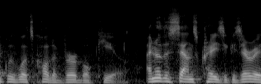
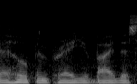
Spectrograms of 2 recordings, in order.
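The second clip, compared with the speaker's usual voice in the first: soft, timid, put-on meek little-boy voice; 5 semitones lower, 8 dB quieter than usual. Showing the wrong way to talk to a prospect: mock timid, like a little boy. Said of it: "talk timid like a little boy".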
